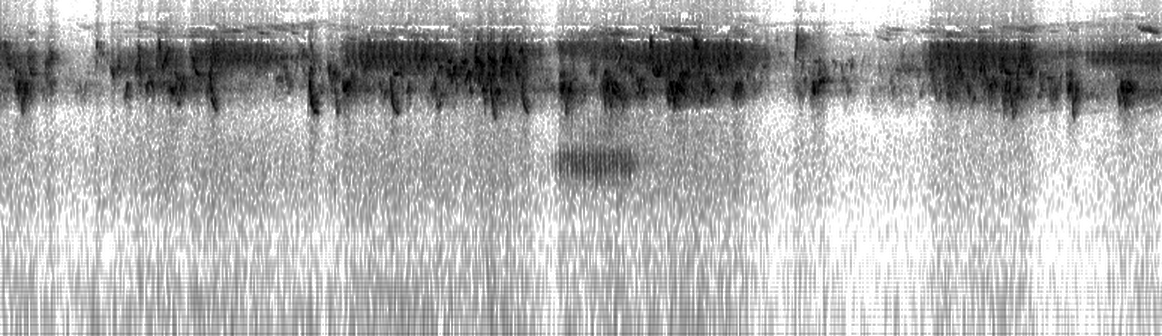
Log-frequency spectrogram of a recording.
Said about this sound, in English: The birds sound so much closer, too. Those woodpeckers we heard drumming before are now in the tree right next to us.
